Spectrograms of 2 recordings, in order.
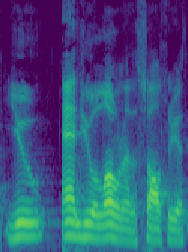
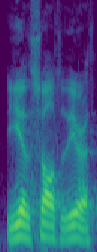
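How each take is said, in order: First: "You and you alone" leaned on, a touch louder; stress on you and you alone. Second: Said in the usual way. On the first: Shown as a demonstration. Pastor explaining the emphatic to the class, stressing "you alone". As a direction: press hard on "you alone" as the exclusive point. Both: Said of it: "and it's another emphatic".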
